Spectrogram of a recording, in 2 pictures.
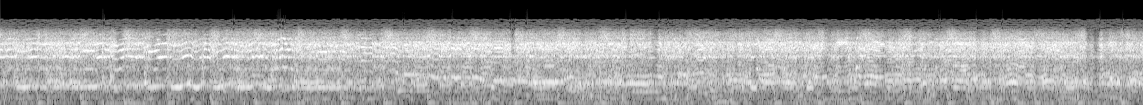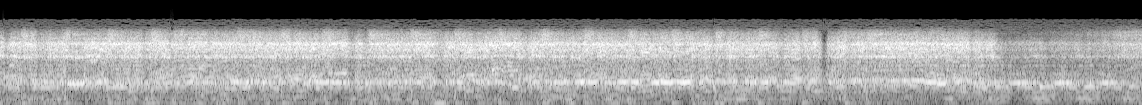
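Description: Washburn electric guitar played solo and unaccompanied through an amplifier, a continuous stream of notes and chords without a break, thinning briefly near the end.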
